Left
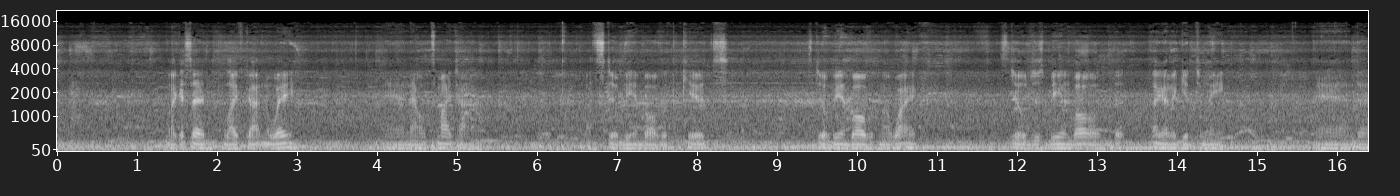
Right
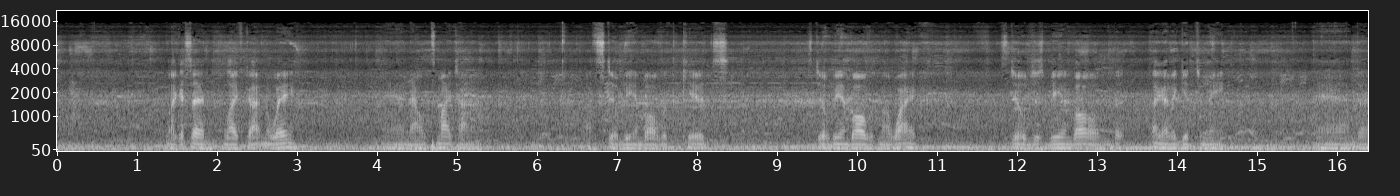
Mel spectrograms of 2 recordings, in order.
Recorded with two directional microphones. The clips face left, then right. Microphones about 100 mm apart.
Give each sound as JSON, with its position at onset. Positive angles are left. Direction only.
{"t": 1.4, "sound": "speech", "side_deg": -15}
{"t": 4.4, "sound": "speech", "side_deg": -15}
{"t": 6.9, "sound": "speech", "side_deg": -15}
{"t": 9.5, "sound": "speech", "side_deg": -20}
{"t": 11.9, "sound": "speech", "side_deg": -20}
